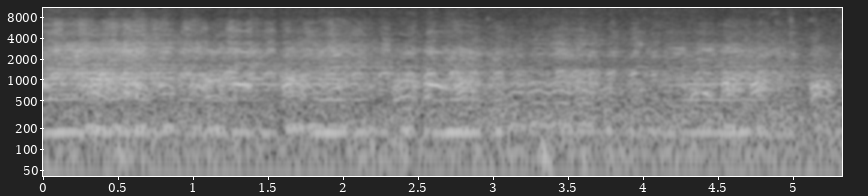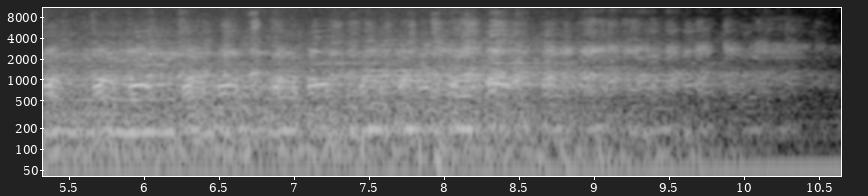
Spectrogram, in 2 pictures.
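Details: Greylag geese give loud, nasal honking calls: close flight calls from a small flock, then calls from a flock on the ground at medium distance, overlapping and repeated roughly every second, fading toward the end.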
